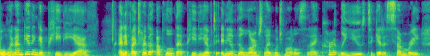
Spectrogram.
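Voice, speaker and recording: A woman talks at a very fast pace, animated in tone and lively in her intonation. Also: medium pitch for a woman. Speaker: AI trainer and business owner. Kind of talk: casual tutorial monologue.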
